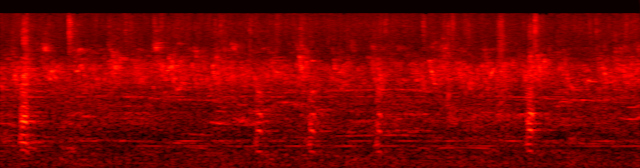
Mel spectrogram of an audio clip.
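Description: Birds calling: about five short, sharp calls spaced a second or so apart, the loudest just after the start, over a steady background din.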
